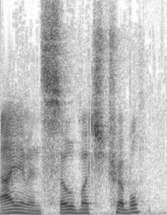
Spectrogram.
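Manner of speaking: ordinary delivery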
